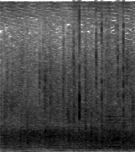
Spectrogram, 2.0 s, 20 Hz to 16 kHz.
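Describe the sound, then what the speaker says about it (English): A crowd at the 2012 US Open applauds Michael Gregan, a brief, steady patter of clapping at moderate volume. "They're begrudgingly applauding Michael Gregan."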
